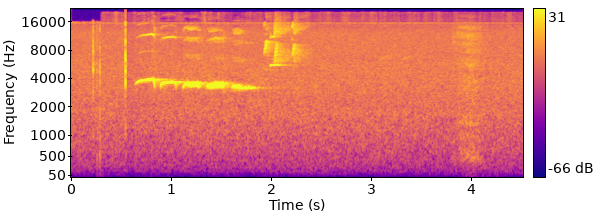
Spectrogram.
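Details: Blue-and-white flycatcher singing: a high, clear phrase of several slurred whistled notes stepping slightly downward, lasting about one second, with a faint hiss in the background.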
